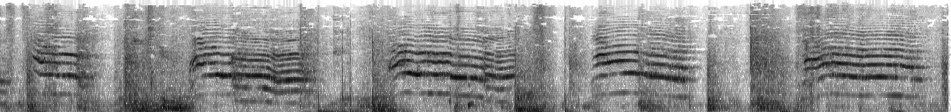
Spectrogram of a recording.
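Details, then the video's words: A pet cat cries for help as its owner chases a rat; a series of five loud, drawn-out harmonic wails, each rising then sliding down, repeated about every two to three seconds, with scuffling noise between. "Cat Cries for help as owner chases a Rat."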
